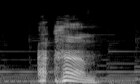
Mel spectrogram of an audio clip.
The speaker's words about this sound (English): Gonna clear my throat for this one. Been like rambling on about how good this movie's gonna be. Like a little bit too long and my throat's dry. Clear my throat real quick.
